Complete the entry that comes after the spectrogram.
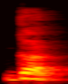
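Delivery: घर said as गर, plain unaspirated g; aspiration missing. Shown as a demonstration. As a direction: drop the breath from घर so it starts like ग. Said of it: "ग तक ही पहुंचते".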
